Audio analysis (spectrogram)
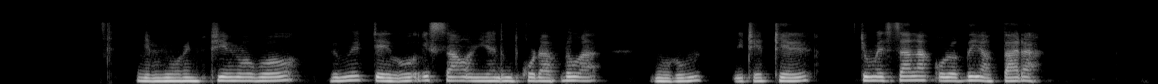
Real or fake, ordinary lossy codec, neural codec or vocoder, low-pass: fake; MP3, 48 kbps; codec, 16 kHz, 0.5 kbps, FunCodec, trained on Chinese and English, 25 frames a second; 7.2 kHz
